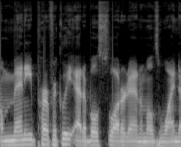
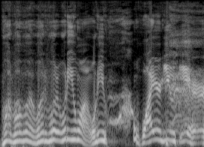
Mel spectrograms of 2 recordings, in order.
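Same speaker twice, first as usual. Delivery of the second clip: mock, very high-pitched, half-asleep voice; 12 semitones higher than usual. Retelling being poked awake at three in the morning: imitating his own woken-up reply. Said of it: "and then".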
